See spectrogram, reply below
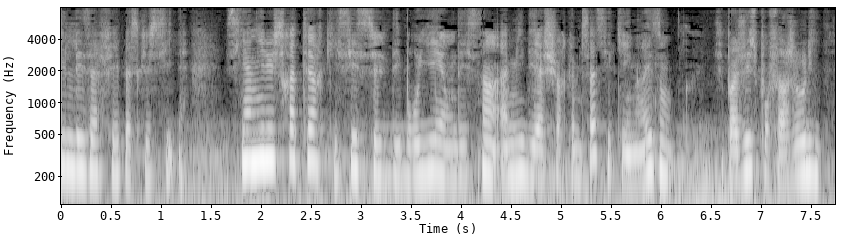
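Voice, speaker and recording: Speaking in a warm, mid-range voice, a coloring channel host narrates a relaxed session for her viewers. She thinks aloud and chats casually while coloring a picture with pencils.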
